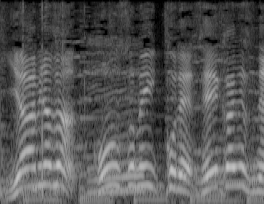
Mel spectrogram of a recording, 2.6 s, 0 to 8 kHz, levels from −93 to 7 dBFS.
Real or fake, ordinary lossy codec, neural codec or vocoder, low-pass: real; none; none; none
